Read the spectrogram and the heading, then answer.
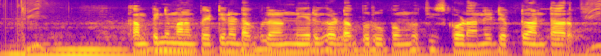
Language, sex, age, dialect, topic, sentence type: Telugu, male, 18-24, Telangana, banking, statement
